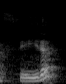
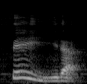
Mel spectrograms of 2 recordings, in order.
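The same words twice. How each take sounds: First: Said in the usual way. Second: "Feira" stretched into two beats; syllables separated. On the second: Shown as a demonstration. Teacher showing two separated syllables, split "Feira". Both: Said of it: "separada as duas sílabas".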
